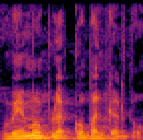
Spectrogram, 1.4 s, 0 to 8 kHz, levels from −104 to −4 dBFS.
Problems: background sounds at intervals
